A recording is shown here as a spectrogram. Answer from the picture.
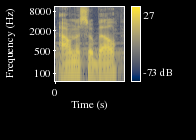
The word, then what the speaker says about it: Agnes Obel: She's a singer from Denmark, so I think actually you would pronounce her name Agnes Obel. Agnes Obel.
